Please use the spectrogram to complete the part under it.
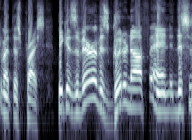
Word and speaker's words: Zverev: How do you say the name? – Zverev.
